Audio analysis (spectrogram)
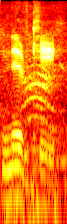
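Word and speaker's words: Nyvky: kind of cool for you to see this pronounced nivky whenever you go to the metro there's all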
